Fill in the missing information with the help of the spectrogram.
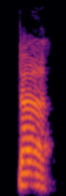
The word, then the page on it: t: Sanskrit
